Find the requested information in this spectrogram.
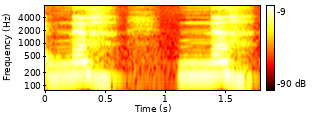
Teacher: نون پہ زبر ہے، اور ہا تا مربوطہ جو ہے جب ساکن کرتے ہیں وقف میں تو اس کو ہم نے کیا کیا کہ جب ہم وقف کرتے ہیں تو تا مربوطہ جو ہے ساکن ہو کے ہا ساکن میں بدل جاتی ہے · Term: تا مربوطہ وقف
